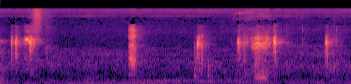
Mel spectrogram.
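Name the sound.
birds chirping outside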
